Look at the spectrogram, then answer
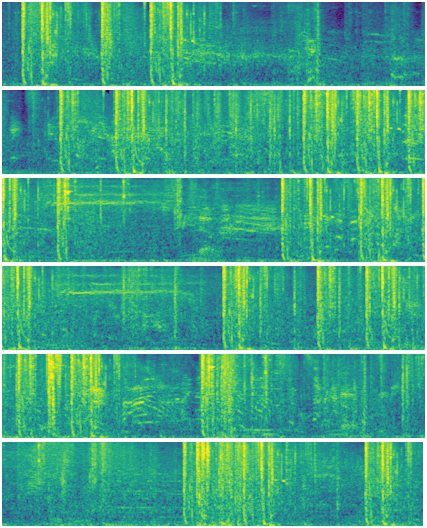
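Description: Rapid pistol gunfire in the Warframe video game, dense bursts of shots crackling almost continuously at close range, with brief gaps and mechanical clicks between volleys.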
